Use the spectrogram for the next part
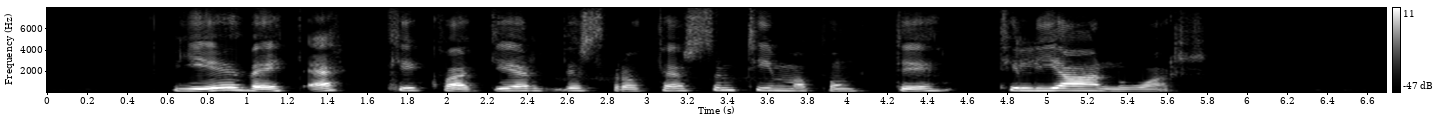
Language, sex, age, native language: Icelandic, female, 40-49, Portuguese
